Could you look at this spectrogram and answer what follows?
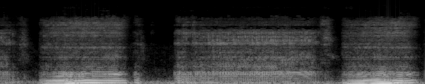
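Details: Real, unacted daytime nap recorded in bed by a person with daytime sleepiness: loud, deep, rattling snores with softer noisy breaths between them, snoring in obstructive sleep apnea.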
